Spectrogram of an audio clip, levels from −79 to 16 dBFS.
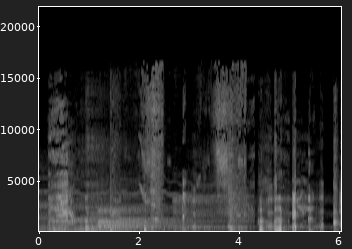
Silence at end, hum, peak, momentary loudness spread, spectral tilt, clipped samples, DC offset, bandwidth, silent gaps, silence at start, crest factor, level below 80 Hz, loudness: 0 s; none; -10 dBFS; 12 LU; -2 dB/octave; under 0.1%; under 0.1%; 17 kHz; none; 0 s; 20 dB; -56 dBFS; -29 LUFS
